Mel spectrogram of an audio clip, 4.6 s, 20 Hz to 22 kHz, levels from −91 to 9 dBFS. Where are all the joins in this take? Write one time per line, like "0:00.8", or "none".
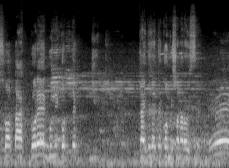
none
